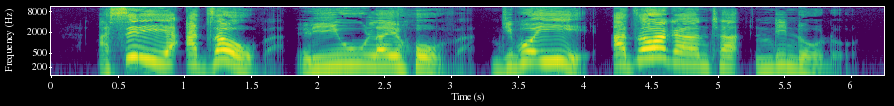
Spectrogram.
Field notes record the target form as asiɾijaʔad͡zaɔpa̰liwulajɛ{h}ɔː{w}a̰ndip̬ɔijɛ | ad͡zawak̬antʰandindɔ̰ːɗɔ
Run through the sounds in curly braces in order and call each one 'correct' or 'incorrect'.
correct, incorrect: v

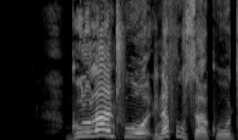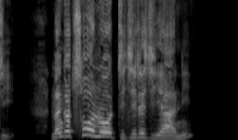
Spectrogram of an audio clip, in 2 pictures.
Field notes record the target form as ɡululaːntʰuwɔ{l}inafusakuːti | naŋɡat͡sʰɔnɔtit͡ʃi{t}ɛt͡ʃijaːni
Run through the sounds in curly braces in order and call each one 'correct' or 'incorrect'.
correct, correct

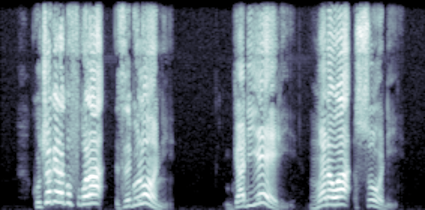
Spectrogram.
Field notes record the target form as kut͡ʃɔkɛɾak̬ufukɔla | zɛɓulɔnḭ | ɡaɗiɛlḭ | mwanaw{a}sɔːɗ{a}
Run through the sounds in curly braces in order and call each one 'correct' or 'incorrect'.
correct, incorrect: i

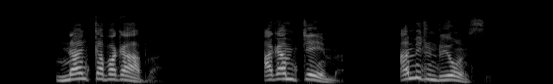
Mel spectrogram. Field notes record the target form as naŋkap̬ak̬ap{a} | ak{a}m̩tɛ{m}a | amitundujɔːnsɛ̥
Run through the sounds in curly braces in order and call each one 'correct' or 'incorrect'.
correct, correct, correct

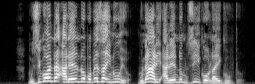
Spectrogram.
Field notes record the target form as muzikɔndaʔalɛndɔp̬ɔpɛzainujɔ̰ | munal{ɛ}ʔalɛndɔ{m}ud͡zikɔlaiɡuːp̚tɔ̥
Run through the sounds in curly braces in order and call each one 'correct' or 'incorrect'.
incorrect: i, correct

